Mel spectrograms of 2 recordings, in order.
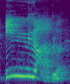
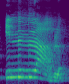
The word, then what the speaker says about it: immuable: Будьте внимательны, здесь нет носового звука в приставке. 2 М, 2 Н исключают чтение носовых, поэтому М. Immuable. Immuable. Здесь на самом деле двойная согласная. Immuable, мы ее не произносим отрывистыми двумя согласными, это как одна, получается. Immuable, immuable. Мы немножко чуть-чуть задерживаемся губами на этой М, получается immuable.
